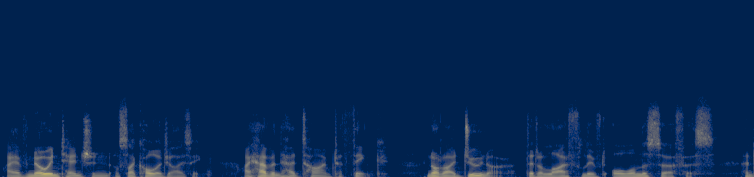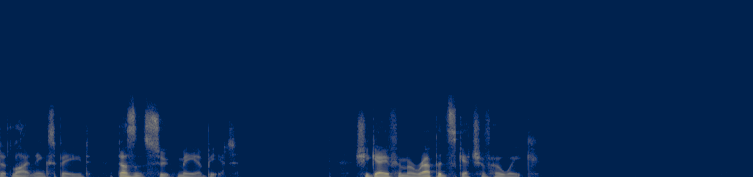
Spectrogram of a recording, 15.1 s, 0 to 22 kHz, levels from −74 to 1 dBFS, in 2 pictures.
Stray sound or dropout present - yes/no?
no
